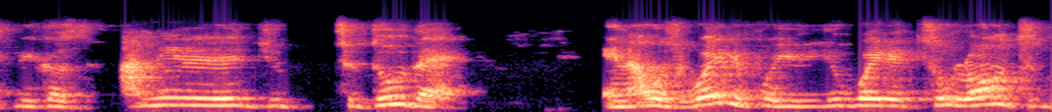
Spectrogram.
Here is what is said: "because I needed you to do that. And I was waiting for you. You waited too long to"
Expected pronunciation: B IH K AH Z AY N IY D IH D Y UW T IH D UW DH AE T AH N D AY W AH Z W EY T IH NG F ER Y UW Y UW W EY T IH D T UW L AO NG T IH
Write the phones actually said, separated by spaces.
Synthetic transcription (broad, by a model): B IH K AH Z AY N IY D IH D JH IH T IH D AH DH AE T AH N AY W AH Z W EY T IH NG F ER Y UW Y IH W EY T IH D T UW L AO NG T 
